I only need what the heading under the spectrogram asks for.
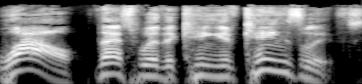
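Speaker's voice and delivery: ordinary delivery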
